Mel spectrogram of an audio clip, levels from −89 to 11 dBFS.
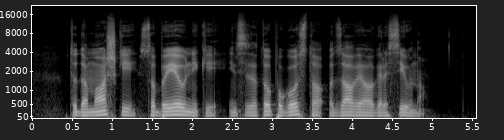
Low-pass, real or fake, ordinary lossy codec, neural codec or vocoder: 19.8 kHz; real; none; none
